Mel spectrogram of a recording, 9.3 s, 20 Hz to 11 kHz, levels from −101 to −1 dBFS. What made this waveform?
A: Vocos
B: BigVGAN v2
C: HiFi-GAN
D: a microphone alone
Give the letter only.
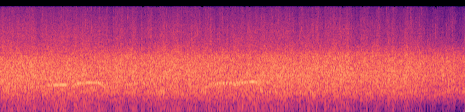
D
